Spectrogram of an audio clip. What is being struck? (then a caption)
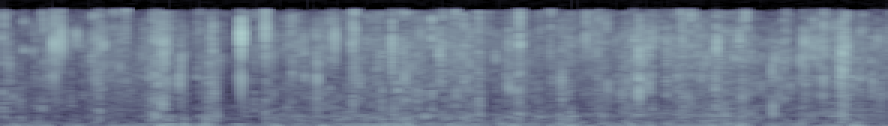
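Plastic bubble wrap. Clear plastic bubble wrap bundled around a recorder is squeezed by fingertips, popping the bubbles. A dense, continuous crinkle comes through with many short, sharp crackles and pops over a low rumble, with no ringing after each snap.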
